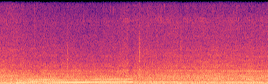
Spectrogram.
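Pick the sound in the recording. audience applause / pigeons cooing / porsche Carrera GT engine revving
porsche Carrera GT engine revving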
